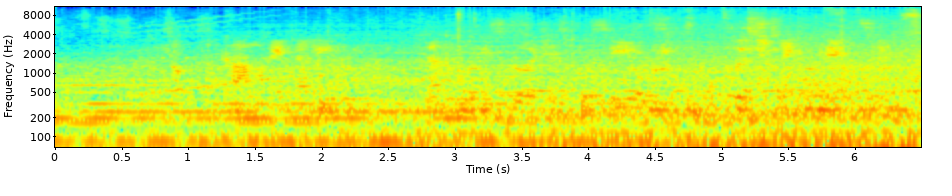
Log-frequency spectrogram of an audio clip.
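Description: A low traffic rumble that grows louder, with indistinct voices in it; held musical tones fade out right at the start.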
